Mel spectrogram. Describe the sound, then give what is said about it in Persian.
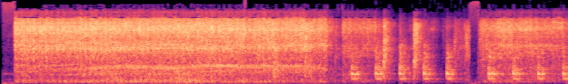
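A loud, steady mechanical whir of shoe-stitching sewing machines runs continuously, then breaks into a series of sharp, rhythmic hammering knocks, as workers hammer and sew at a shoe factory in Kabul, Afghanistan. “یکی از کارخانه های تولید بود در شهر کابل که کارگرانان با دلسردی تمام و نامید از یک آینده روشن چکش می زنند و چرخ ماشین های بودوزی را به صدا در می آورند.”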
